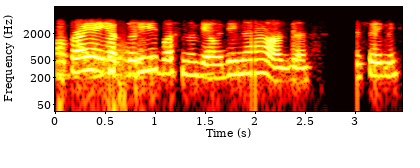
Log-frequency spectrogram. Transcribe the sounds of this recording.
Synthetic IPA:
mʌprajʌ̃jad̪̚ɡʌɾibʌsnubʱjaw̃d̪inʌɦʌd͡zu | t̪esʌjle

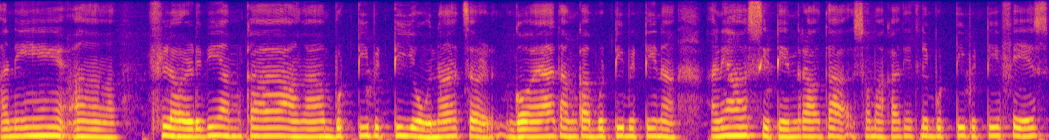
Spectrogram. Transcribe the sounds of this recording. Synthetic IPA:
añi | fləɾɽbʱiːamkaːŋɡãbuʈːibiʈːijownat͡səɽɡɔjãt̪amkabuʈːibiʈːinaː | ɽ̃iɦãsiʈenɾaɦt̪asomakat̪it̪ʰlĩbuʈːibiʈːifes

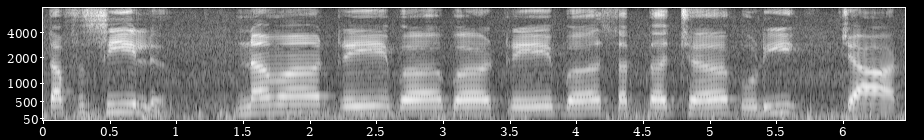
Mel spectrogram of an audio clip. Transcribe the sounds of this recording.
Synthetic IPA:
t̪ɐfsiːl | nɐʋʈɾeːɓɐɓɐʈɾeːɓɐsɐt̪t͡ɕʰɐɓʊɽiːt͡ɕaːɾ

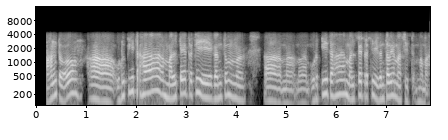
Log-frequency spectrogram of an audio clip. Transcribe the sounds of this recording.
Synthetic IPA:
aːnt̪o | uɽupiːt̪ɐɦɐmɐlpeːpɾɐt̪iɡɐnt̪um | uɽupiːt̪ɐɦɐmɐlpeːpɾɐt̪iɡɐnt̪ɐʋjɐmasiːt̪mɐmɐ̰

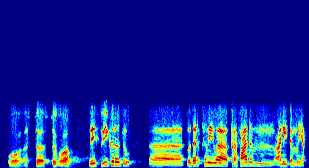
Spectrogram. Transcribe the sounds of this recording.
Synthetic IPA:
oːɐst̪uɐst̪uʋoːd̪esʋiːkɐɾoːt̪u | t̪ɐd̪ɐɾt̪ʰɐmeːʋapɾɐsaːd̪ɐmaːniːt̪ɐmːɐjɐ

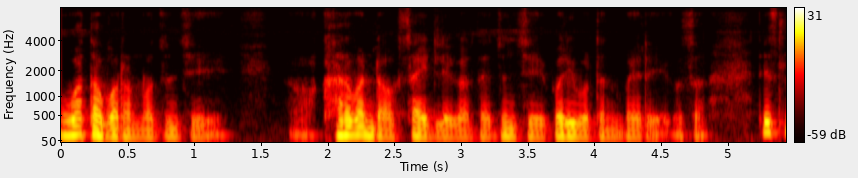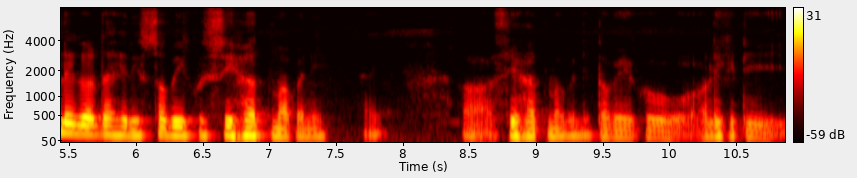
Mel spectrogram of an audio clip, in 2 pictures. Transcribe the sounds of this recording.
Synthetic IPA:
wat̪abʌɾʌnmʌd͡zunt͡sʌ̃j̃ | kʰaɾbʌɳɖʌksajɖleɡʌrd̪ad͡zunt͡sʌ̃j̃pʌɾibʌrt̪ʌnbʱʌjɾʌ̰ɦḛkot͡sʰʌ̰ | t̪esleɡʌrd̪akʰeɾisʌbʌjkoseɦʌt̪mapʌni | ɦʌj | seɦʌt̪mapʌnit̪ʌpaĩkoʌ̰likʌt̪i

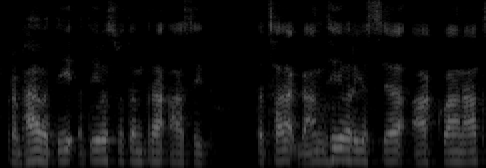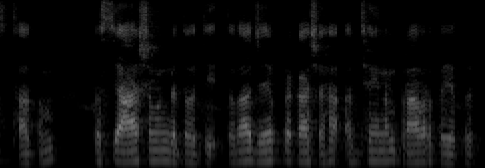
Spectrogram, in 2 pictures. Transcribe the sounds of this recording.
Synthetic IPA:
pɾɐbʱaːʋɐt̪iʔɐt̪iʋɐsʋɐt̪ɐnt̪ɾaːʔaːsiːt̪ː | ɐt̪ʰaːɡaːnd̪ʱiːʋɐɾjɐsjɐaːkʰʋaːnaːt̪st̪ʰaːt̪ɐm | t̪ɐsjɐaːʃɾɐmɐŋɡɐt̪ɐʋɐt̪it̪ɐt̪ʰaːd͡ʒɐjɐpɾɐkaːʃɐɦɐ̆ʔɐd̪ʱjɐjɐnɐmpɾʔaːʋɐɾt̪ɐjɐt̪

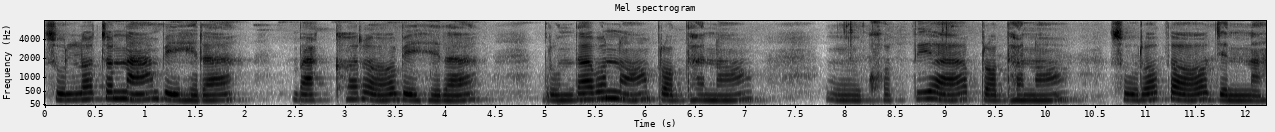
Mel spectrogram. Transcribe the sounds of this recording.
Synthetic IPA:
sulːɔt͡ʃɔnabeɦeɾa | bakʰːɔɾɔbeɦeɾa | bɾund̪abɔnɔpɾɔd̪ʱanɔ | kʰɔt̪iapɾɔd̪ʱanɔ | suɾɔt̪ɔd͡ʒenːa

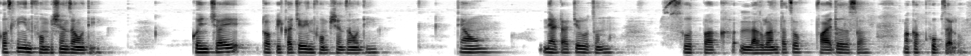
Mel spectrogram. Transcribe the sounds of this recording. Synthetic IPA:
kəslẽinfɔɾmeɕənd͡zãwd̪ḭ | kõnt͡ɕaiʈɔpikat͡ɕeɾinfɔɾmeɕənd͡zãwd̪i | t̪jãw | nɛʈat͡ɕiɾʋət͡s̪uːn | sot̪̚paklaɡlɔant̪jat͡sɔfajd̪ɔd͡zəsa̰m̤əkakʰuːpd͡za̰lɔ̰

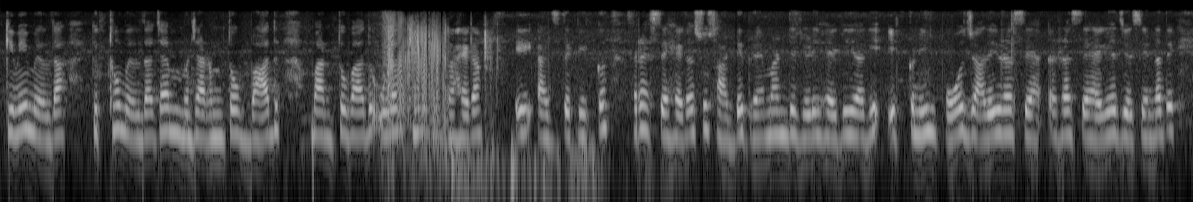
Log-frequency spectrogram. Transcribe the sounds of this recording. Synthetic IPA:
kɪʋẽːmɪld̪aːkɪt̪ʰːõːmɪld̪aːd͡ʒãːd͡ʒənmt̪õːbaːd̪mənt̪õːbaːd̪o̰ːd̪aːkiːɦʊ̃nd̪aːɦɛːɡaːeːʔəd͡ʒt̪əkɪk | ɾəseːɦɛːɡaːsoːsaːɖeːbɾɛːmənd̪eːd͡ʒeːɽeːɦɛːɡeːəɡeːɪknĩːbɔːt̪zjaːd̪eɾəseːɦɛːɡeaːd͡ʒeːseːɪnãːt̪eː

